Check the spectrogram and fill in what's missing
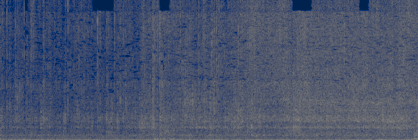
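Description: Hor fun rice noodles being stir-fried in a wok give off a steady, dense sizzle that holds at an even loudness throughout, close up, with no talking.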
